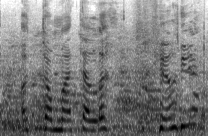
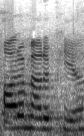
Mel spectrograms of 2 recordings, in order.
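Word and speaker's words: onomatopoeia: Automatophilia. Automatopoeia. Yes. Automatopoeia. Automatophilia? Stop. This is so embarrassing. Automatopoeia. Automatophilia. You're adding an L where there's no L.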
